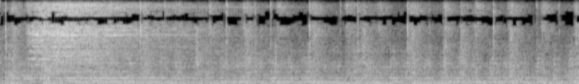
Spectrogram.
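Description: Live rockabilly band playing loud and steady through PA speakers: electric guitar, upright double bass and drum kit.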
